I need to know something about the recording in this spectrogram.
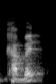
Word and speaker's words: cupboard: Even though you pronounce it with silent P, cupboard, but still you have to spell it with C-U-P-B-O-A-R-D.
